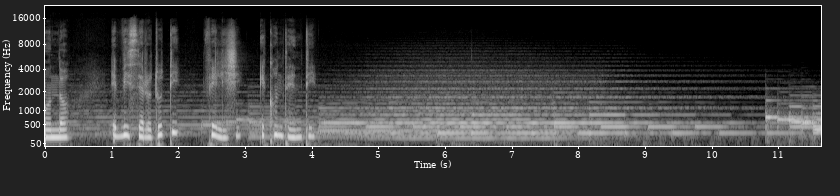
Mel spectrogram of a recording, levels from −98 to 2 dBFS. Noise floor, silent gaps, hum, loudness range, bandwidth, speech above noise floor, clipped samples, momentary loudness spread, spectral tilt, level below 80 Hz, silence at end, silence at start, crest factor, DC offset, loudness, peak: -44 dBFS; none; none; 10 LU; 14.5 kHz; 24 dB; under 0.1%; 18 LU; -6 dB/octave; -52 dBFS; 0 s; 0 s; 20 dB; under 0.1%; -25 LUFS; -4 dBFS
